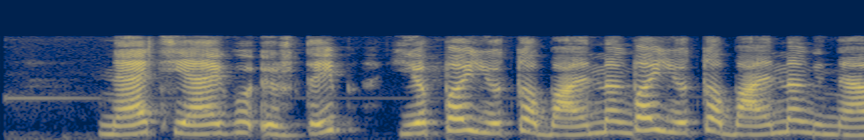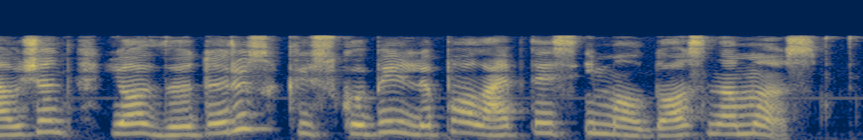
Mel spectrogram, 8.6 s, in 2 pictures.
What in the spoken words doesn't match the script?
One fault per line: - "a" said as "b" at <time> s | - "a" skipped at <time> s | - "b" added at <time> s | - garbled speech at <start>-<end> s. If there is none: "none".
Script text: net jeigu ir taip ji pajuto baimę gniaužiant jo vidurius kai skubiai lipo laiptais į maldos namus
- "pajuto baimę" added at 3.2 s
